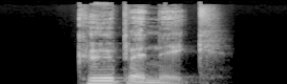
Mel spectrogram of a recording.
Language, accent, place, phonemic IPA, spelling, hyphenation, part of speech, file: German, Germany, Berlin, /ˈkøːpənɪk/, Köpenick, Kö‧pe‧nick, proper noun, De-Köpenick.ogg
- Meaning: 1. a district of Berlin 2. a city in Germany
